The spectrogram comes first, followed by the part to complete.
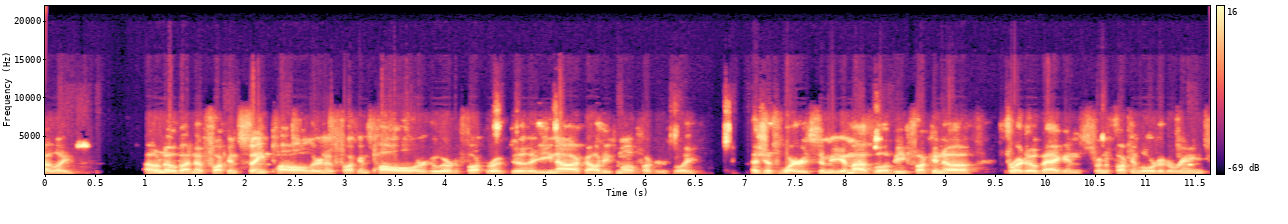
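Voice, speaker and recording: A man in his fifties hosting a casual open-panel chat, blunt, profane and rambling. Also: on the low side. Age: 50s. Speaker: host of an open panel stream. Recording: muffled lo-fi audio.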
